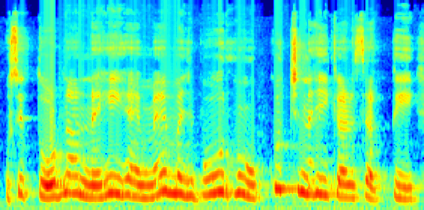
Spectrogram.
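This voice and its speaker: A tired, helpless mother speaks in quiet, pleading tones, as a woman narrator reads her lines. The voice stays high but soft and mellow, and it moves slowly, like someone who has given up. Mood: resigned. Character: weary, resigned mother, helpless and sad.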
